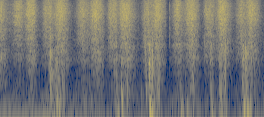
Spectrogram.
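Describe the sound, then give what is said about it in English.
Gritty, rhythmic crunching of sugar on strawberries being chewed: about seven steady bursts, each a coarse, rasping crunch at moderate volume, with no talking. “Can you hear the sugar crunch?”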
